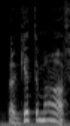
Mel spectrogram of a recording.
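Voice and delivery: high-pitched, agitated plea; alarmed. A narrator's reading. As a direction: demand it in a high, urgent voice. Woman swarmed by flies.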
